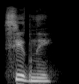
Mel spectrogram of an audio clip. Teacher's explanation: Ударение в слове падает на первый слог.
